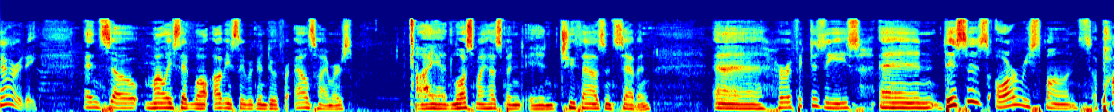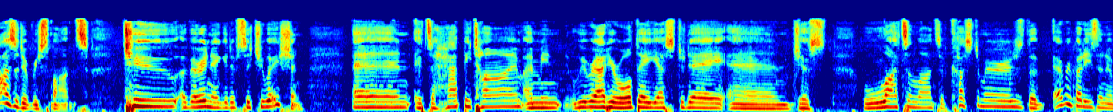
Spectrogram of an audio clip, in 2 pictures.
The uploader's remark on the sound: Live at the Santa Market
